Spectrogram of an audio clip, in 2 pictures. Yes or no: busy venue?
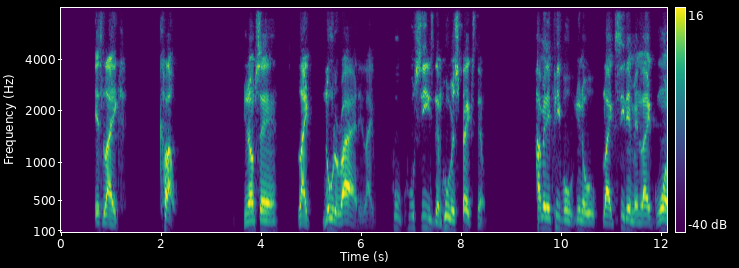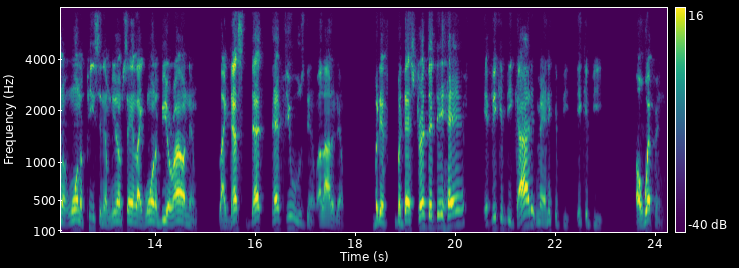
no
